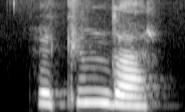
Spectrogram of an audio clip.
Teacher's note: Məsələ hökmdar yazırıq. Tələffüzdə qoşa samitlərin arasına sait daxil olur.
